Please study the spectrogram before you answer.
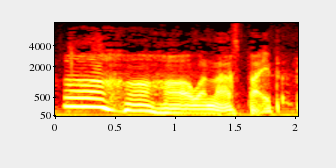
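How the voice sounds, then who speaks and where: An actor playing a shrewd, matter-of-fact British gentleman detective in old-time radio drama, on an old recording. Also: on the low side, wildly swooping pitch, slow, lo-fi sound, a little hiss or hum, exaggerated voice. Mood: cool, brisk.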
